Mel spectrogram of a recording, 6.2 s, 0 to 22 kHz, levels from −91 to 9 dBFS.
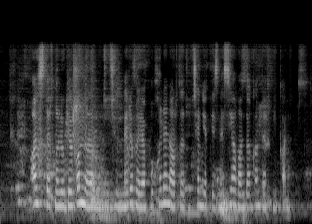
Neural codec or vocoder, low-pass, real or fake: codec, 44.1 kHz, 2.6 kbps, SNAC; 10.8 kHz; fake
